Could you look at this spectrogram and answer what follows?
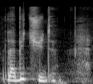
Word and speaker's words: habitude: Différemment de habitude, qui c'est un H muet. Donc, on dit l'habitude.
